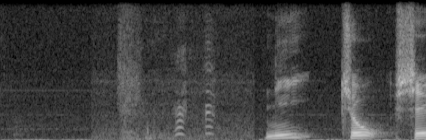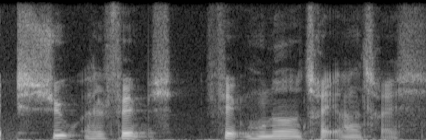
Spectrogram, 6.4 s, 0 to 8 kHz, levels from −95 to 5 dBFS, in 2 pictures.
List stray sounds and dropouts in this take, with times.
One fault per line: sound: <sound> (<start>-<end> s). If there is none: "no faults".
sound: laugh (0.9-1.7 s)
sound: dropout (3.2-3.3 s)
